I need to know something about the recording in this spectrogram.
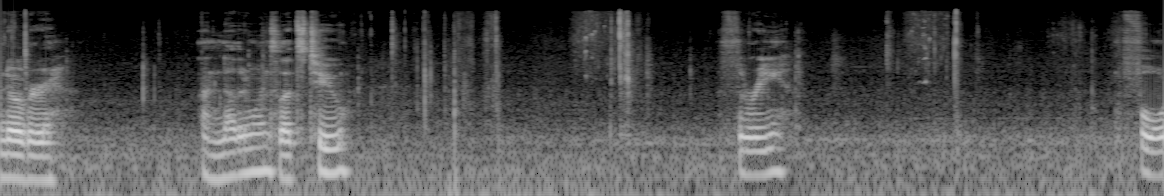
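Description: Thin paper rustles and taps softly as a comic book is handled.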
